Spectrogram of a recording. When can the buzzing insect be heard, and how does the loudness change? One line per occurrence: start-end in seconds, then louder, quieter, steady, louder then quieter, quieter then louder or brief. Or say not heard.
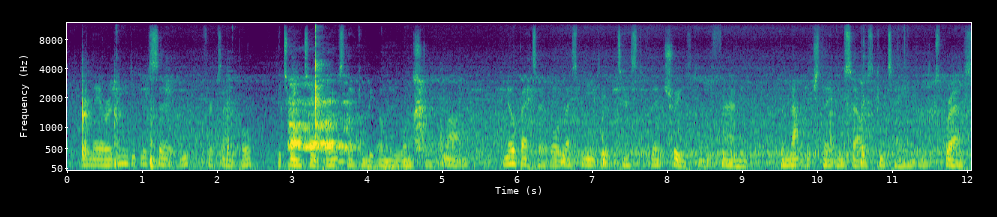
0.0-12.0 steady.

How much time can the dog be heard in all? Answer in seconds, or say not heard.
2 s.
